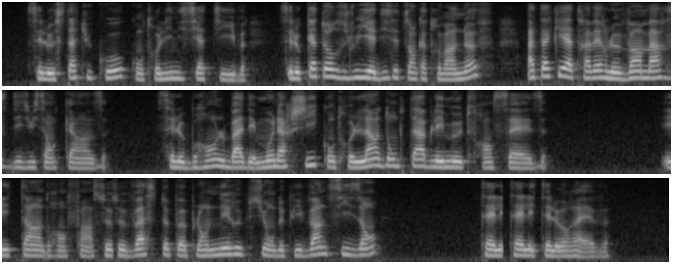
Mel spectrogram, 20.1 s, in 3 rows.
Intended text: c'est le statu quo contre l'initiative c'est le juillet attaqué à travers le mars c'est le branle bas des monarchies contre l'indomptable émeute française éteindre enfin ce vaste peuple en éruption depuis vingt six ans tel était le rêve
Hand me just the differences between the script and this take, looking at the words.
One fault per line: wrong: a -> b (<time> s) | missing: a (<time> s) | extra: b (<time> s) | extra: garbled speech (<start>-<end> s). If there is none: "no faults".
extra: ce (14.4 s)
extra: tel (18.4 s)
